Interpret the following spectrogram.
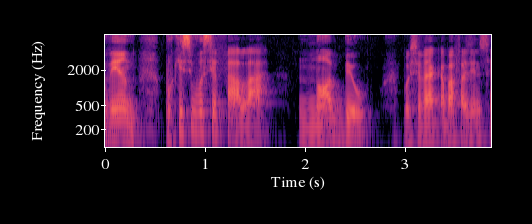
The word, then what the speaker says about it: Nobel: isso aqui está errado o certo não é Nobel o certo é Nobel aqui ó como é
